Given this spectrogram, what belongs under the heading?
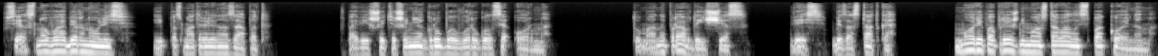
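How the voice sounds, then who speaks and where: Deep male narrator, measured fantasy audiobook reading, dry booth. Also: lively intonation, a little mellow, dry recording.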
